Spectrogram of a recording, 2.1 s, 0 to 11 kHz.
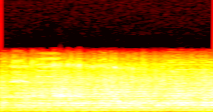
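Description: Jet engines of a B-52 bomber running, a steady, even noise heard through an old, band-limited newsreel recording.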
